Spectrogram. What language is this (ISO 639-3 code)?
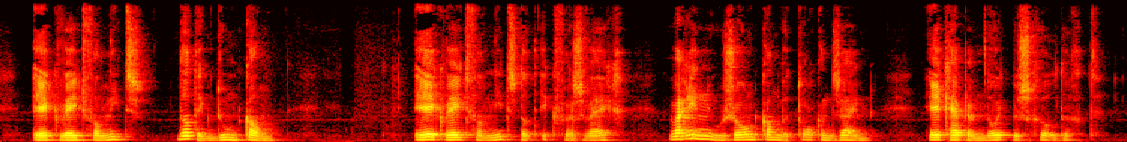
nld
